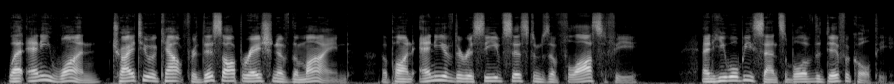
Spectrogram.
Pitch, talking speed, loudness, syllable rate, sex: 130 Hz, 190 wpm, -18 LUFS, 6.0 syllables/s, male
